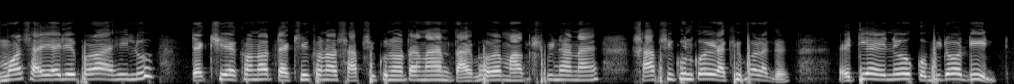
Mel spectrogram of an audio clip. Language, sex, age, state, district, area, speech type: Assamese, female, 60+, Assam, Biswanath, rural, spontaneous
